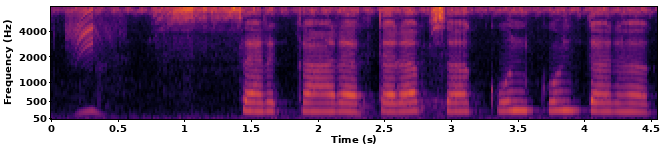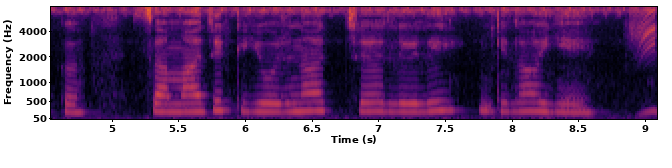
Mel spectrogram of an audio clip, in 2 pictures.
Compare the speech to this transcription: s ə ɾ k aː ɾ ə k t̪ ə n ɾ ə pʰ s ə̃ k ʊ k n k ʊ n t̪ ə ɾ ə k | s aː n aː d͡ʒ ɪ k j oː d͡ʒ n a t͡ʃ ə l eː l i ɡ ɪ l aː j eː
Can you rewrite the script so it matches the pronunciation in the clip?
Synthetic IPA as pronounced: s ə ɾ k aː ɾ ə k t̪ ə ɾ ə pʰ s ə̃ k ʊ n k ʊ n t̪ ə ɾ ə k | s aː m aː d͡ʒ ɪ k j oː d͡ʒ n a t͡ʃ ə l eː l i ɡ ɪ l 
